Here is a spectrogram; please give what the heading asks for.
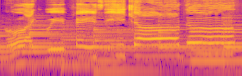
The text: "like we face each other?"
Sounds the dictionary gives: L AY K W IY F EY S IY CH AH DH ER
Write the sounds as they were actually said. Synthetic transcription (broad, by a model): L AY K W IY P EY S IY CH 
